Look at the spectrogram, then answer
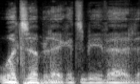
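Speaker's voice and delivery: put-on husky voice, very deep, soft, sexy. Imitating a man's voicemail greeting, imitating a low sexy voice. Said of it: "he's using also like a bit of a sexy voice".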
